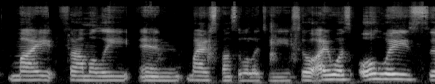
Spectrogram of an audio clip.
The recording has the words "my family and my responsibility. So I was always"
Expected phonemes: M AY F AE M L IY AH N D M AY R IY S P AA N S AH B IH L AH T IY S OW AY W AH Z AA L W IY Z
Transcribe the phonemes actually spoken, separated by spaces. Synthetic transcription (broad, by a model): M AY F AE M L IY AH N M AY R IY S P AA N S AH B IH L AH T IY S OW AY W AH Z AA L W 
